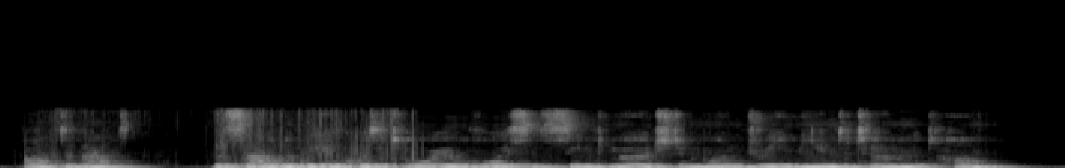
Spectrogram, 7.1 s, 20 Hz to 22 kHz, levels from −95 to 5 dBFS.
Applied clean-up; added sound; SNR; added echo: neural separator model SepFormer DNS4.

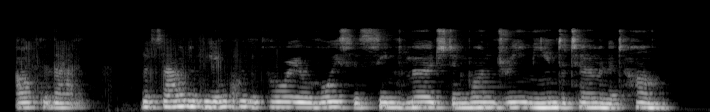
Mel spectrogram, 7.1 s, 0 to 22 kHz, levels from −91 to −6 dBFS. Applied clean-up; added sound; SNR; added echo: neural mask model DeepFilterNet 3.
